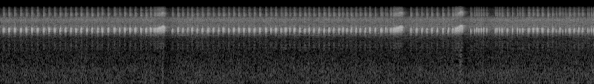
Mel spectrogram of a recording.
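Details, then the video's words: Large brown cicada in a territorial dispute, droning a rapid throbbing buzz interrupted by a few short dips and sharp rising flicks. "アブラゼミの諍い（Dispute of large-brown-cicada ）"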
